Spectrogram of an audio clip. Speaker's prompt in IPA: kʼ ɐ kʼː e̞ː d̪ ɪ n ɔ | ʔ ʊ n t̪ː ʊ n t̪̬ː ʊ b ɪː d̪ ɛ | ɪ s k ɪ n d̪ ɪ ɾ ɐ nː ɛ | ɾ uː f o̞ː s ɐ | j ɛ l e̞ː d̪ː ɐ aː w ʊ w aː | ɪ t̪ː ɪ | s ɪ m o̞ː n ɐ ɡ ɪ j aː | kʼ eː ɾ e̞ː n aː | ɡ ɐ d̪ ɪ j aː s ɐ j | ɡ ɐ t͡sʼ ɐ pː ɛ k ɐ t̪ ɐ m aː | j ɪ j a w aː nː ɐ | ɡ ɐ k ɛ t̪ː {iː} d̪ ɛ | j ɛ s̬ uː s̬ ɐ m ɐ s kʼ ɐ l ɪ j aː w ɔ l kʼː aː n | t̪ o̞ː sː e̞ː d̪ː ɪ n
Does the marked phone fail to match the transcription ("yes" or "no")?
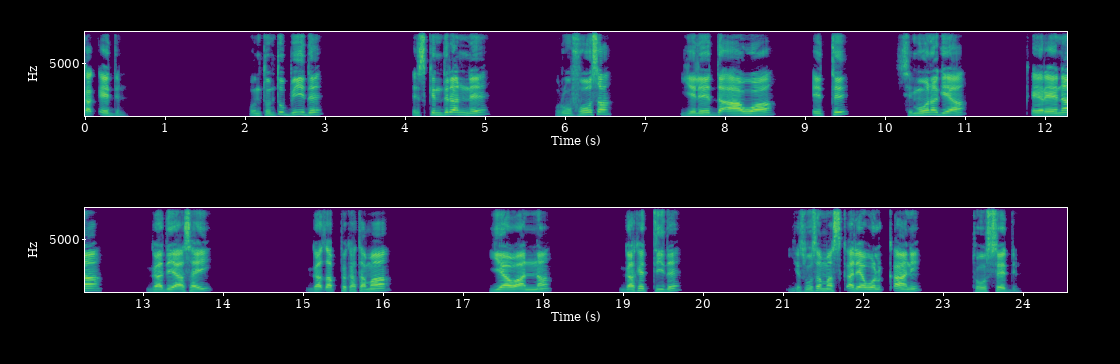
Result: no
